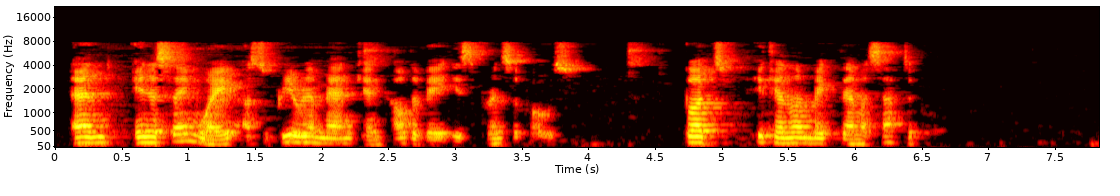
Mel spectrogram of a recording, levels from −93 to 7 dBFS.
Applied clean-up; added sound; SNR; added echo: classical method Wiener filter.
